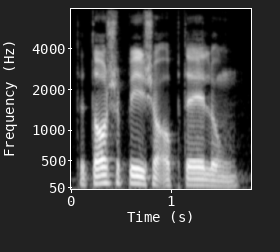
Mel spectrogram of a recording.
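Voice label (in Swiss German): "taschebiecherabteilung", Bas Rhin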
